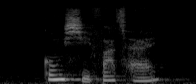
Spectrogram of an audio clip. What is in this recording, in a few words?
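"gong1xi3fa1cai2", Chinese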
